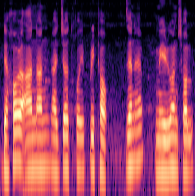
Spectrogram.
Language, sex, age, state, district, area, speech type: Assamese, male, 30-45, Assam, Darrang, rural, spontaneous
